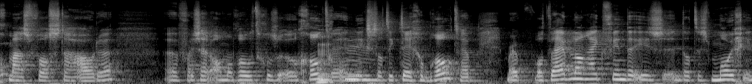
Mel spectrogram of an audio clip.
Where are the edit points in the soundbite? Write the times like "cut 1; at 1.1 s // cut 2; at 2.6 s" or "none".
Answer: cut 1; at 1.9 s // cut 2; at 2.3 s // cut 3; at 3.3 s // cut 4; at 4.0 s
